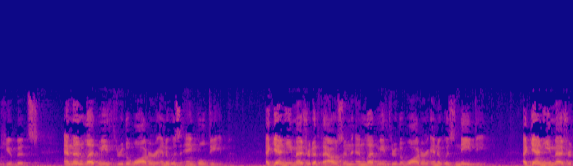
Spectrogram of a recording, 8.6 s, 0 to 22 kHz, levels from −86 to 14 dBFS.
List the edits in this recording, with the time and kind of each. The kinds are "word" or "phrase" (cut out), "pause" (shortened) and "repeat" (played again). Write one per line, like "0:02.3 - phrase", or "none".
none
